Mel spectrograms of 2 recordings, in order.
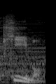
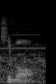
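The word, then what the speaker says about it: K1-B0: for the spelling but i think it's kibble not keyboard then at least put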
